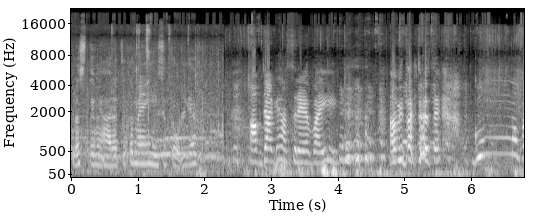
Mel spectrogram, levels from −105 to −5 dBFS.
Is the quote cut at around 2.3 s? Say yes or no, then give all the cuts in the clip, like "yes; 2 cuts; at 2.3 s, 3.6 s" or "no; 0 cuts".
yes; 1 cut; at 2.3 s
